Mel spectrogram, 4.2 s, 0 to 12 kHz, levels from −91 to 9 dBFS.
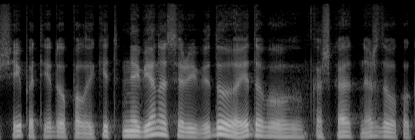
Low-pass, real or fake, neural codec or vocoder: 10.8 kHz; fake; codec, 24 kHz, 0.9 kbps, DualCodec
